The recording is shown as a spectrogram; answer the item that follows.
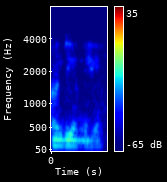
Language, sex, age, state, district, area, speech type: Punjabi, male, 30-45, Punjab, Amritsar, urban, conversation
